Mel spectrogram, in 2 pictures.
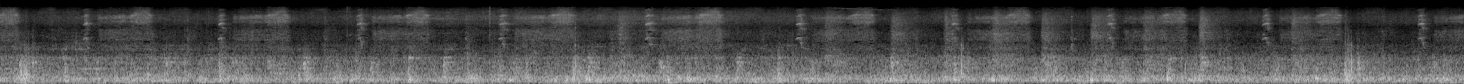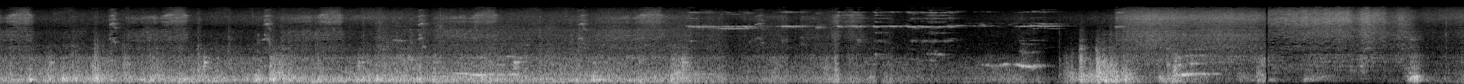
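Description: Heritage steam railway train running along the line, heard from aboard: a steady rumble with wheels clicking over rail joints. Toward the end the noise drops and a thin high squeal comes in, then after a sudden change a hiss of steam with a few knocks.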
